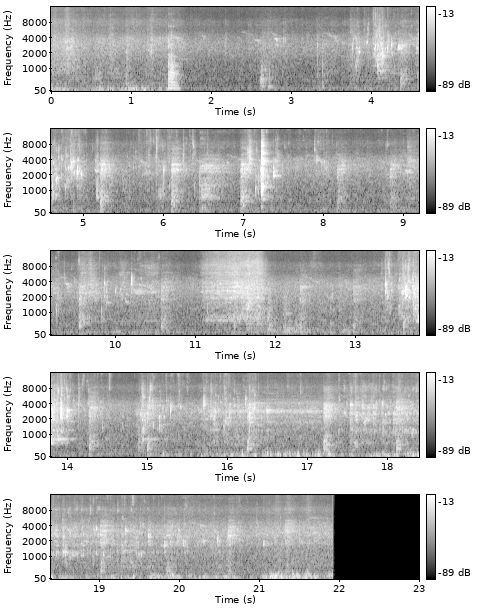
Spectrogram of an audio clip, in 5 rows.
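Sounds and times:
water splashing into steel bowl: 3.7s - 8.2s, 13.3s - 20.7s.

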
